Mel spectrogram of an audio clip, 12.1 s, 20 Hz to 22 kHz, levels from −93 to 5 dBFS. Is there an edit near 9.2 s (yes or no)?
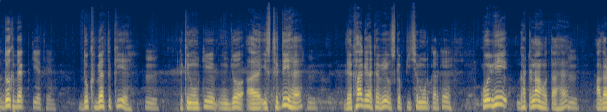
no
